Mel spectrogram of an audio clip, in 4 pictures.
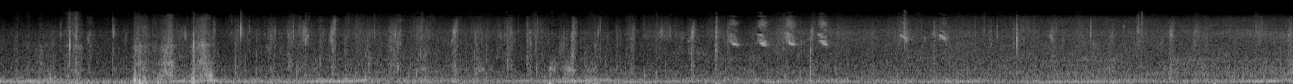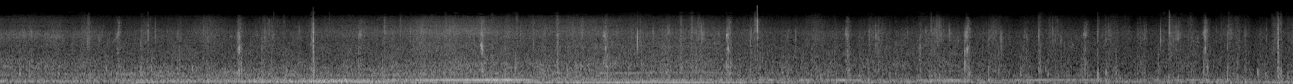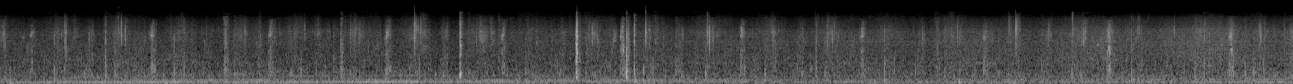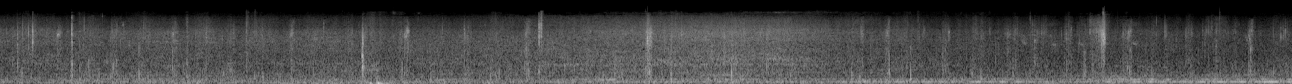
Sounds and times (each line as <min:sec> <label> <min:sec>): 0:00.0 Walking 0:51.7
